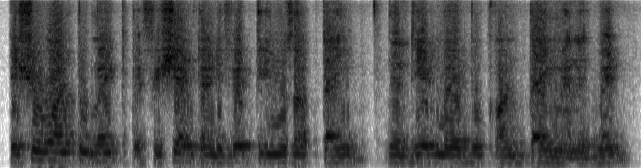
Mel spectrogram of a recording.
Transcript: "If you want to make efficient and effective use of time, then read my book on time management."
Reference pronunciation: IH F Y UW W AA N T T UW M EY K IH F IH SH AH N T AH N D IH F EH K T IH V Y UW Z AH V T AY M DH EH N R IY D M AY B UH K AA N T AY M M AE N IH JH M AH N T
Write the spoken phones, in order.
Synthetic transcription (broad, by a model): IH F Y UW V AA N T T UW M EY K IH F IH SH AH N T AH N D IH F EH K T IH V Y UW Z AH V T AY M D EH N R IY D M AY B UH K AA N T AY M M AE N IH JH M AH N T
